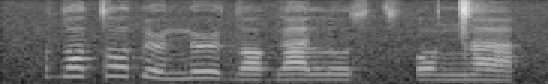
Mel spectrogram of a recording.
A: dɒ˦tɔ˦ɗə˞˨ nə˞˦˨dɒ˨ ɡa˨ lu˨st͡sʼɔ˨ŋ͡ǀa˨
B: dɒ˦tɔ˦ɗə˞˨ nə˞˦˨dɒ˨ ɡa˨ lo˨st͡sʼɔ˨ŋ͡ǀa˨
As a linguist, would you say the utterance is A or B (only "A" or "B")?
B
